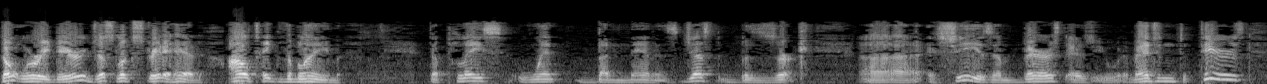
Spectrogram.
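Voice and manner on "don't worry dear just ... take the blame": loud, booming, declaiming voice. Telling a story, quoting a man who turns to a girl: retelling a very loud remark. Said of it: "says in a very loud voice".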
